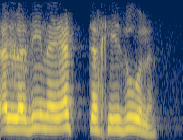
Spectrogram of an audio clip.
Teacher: الخاء لما بتكسر بتاخد أدنى درجات تفخيم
